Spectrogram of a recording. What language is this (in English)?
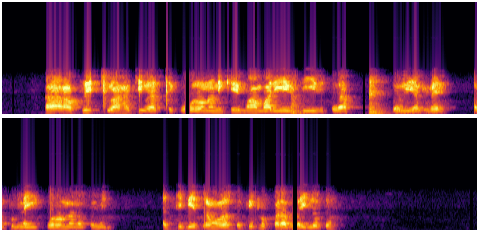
Gujarati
